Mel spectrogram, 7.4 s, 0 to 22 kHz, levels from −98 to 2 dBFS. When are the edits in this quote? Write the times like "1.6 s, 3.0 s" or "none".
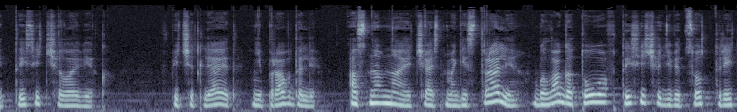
3.4 s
